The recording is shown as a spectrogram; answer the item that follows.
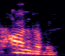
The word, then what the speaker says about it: honourable: It is honorable or honorable. Actually, H is silent.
